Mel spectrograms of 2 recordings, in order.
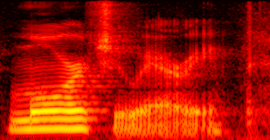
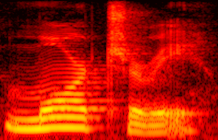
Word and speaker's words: mortuary: a clear vowel so in this case Mortuary we have the letters AR saying air in American English Mortuary so that means that air takes a little longer to say because it has the clear vowel versus if it were not stressed no secondary stress like it is in British English we have Mortuary Mortuary so we lose our air and actually we lose a syllable there as well Mortuary versus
